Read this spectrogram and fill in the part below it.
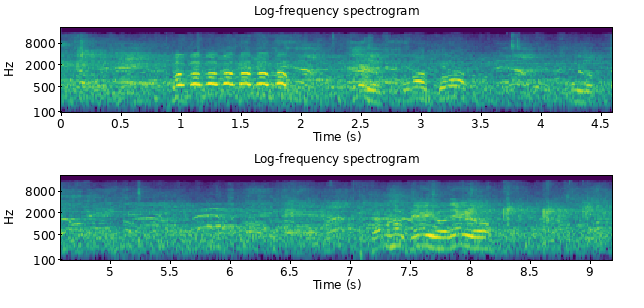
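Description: Spectators cheer and yell encouragement loudly.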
